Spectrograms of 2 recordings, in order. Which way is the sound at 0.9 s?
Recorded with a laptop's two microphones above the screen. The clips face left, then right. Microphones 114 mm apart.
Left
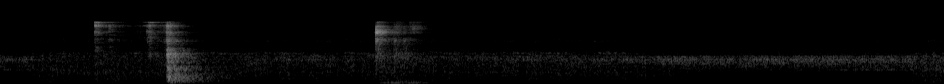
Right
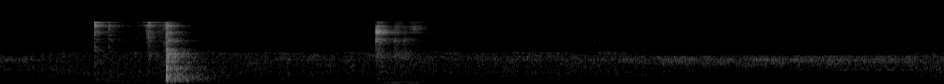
75° right (ahead or behind).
